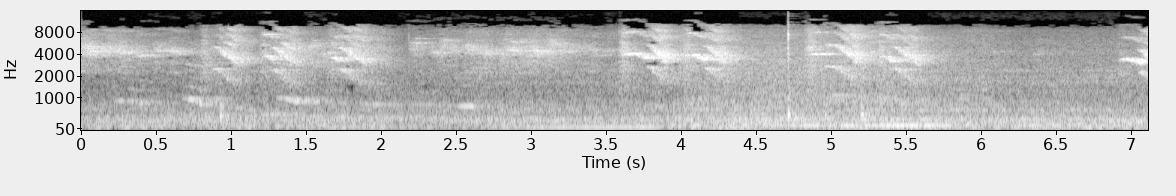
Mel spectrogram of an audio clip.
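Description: Birds calling in several bursts of short, high calls that slide down in pitch, over a low steady hum.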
